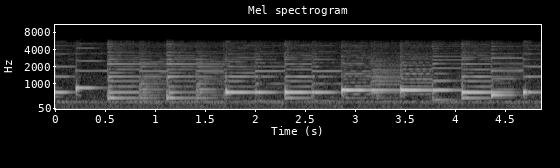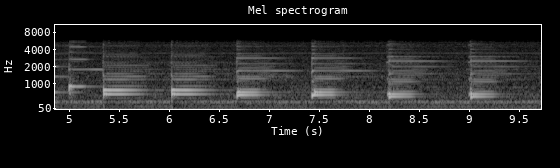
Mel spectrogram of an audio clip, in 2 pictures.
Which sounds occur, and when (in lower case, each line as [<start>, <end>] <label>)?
[0.00, 9.72] mechanisms
[0.00, 9.72] music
